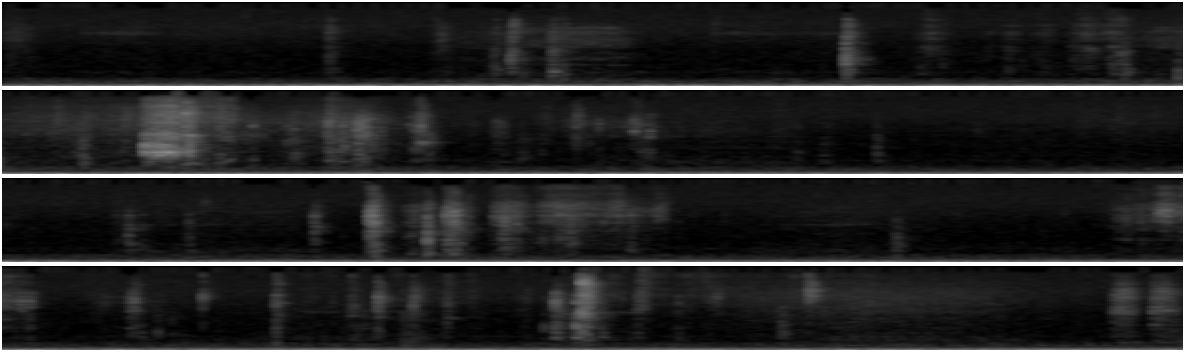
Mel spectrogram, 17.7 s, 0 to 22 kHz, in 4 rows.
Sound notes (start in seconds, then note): 1.1 swatching sounds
